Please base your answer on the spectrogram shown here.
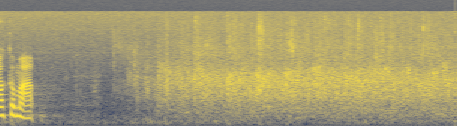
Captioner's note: audience applauds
